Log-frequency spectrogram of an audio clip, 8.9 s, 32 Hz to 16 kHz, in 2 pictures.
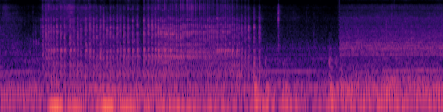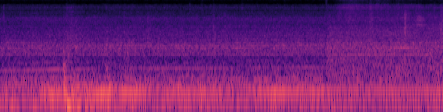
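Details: Mitsubishi Pajero steering column after applying WD40 or grease: steady low engine rumble while the wheel turns, with no squeak or creak; the earlier column noise at low and high speed when turning is fixed.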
